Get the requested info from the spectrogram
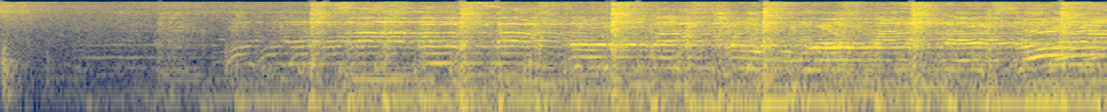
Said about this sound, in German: Und sobald ich die Geräte gepaart habe, äh, ich hatte hier vorher auf Bluetooth geschaltet, dann wird die Eingangsquelle umgeschaltet und er spielt die Musik von meinem Telefon. So, jetzt nochmal hier auf laut gehen.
